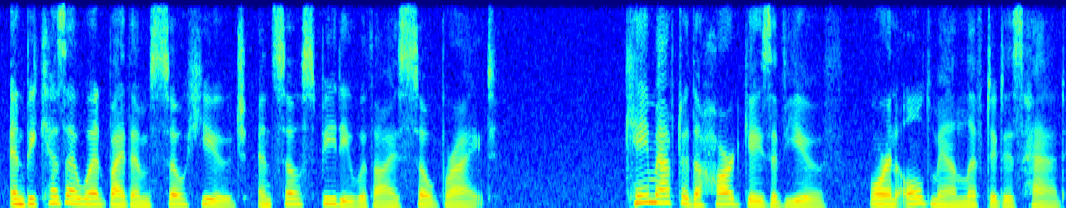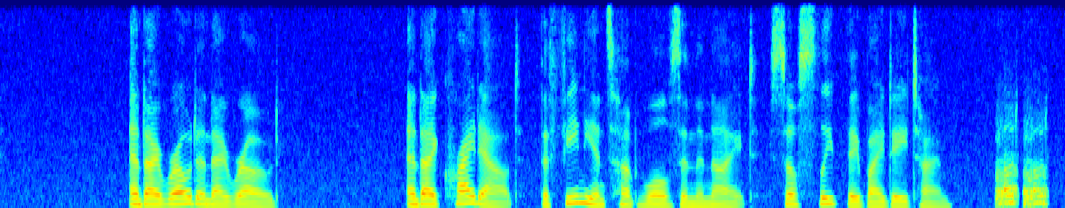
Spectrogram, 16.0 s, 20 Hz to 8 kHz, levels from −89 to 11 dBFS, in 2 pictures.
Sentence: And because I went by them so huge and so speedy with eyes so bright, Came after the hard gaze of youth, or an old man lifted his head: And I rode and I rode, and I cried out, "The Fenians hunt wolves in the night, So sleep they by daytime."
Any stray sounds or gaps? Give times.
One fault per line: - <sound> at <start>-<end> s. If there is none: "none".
- laugh at 15.5-15.9 s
